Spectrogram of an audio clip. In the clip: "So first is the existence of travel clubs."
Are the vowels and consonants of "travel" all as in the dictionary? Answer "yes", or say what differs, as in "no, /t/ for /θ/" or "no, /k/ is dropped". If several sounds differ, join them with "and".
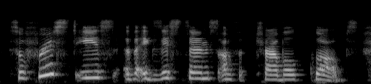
yes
